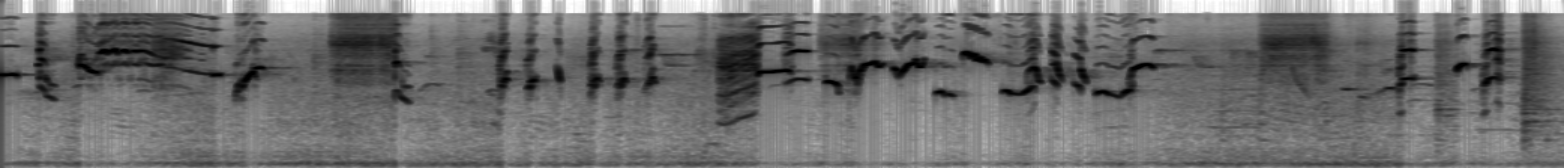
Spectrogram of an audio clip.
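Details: Oriental magpie-robin singing energetically, presented as training song for other magpie-robins: buzzy rasping notes alternate with fast clear whistles, upslurs and rapid chip series, repeated in dense phrases over a steady low hum.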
